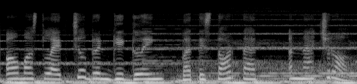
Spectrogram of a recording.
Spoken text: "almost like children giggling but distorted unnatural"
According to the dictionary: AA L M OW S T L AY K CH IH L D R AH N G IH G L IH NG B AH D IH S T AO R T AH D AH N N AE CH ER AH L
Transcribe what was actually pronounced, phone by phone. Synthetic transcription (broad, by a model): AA L M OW S T L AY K CH IH L D R AH N G IH G L IH NG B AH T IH S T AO R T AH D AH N N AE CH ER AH L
